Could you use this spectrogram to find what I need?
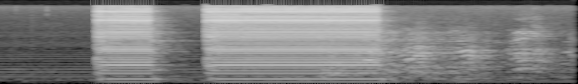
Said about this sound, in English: It's a doorbell.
